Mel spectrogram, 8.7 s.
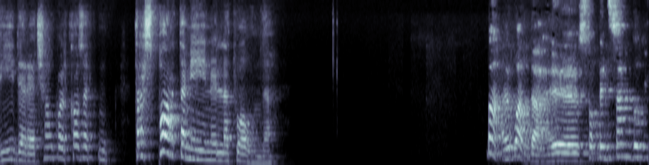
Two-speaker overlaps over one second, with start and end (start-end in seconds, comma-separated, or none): none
